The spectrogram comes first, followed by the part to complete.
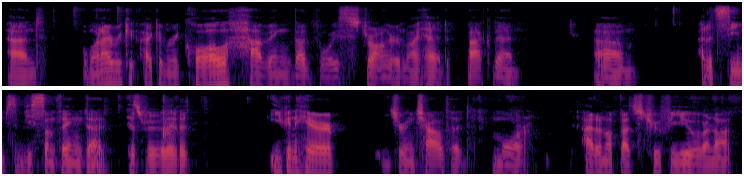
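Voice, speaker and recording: A man from Trinidad hosting an interview, asking questions in a halting way while searching for words. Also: on the low side, no echo. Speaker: host.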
